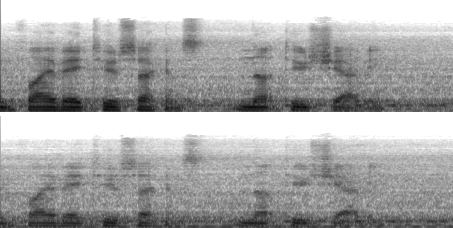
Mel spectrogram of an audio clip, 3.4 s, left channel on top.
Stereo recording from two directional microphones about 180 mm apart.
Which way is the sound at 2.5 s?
60° left (ahead or behind).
